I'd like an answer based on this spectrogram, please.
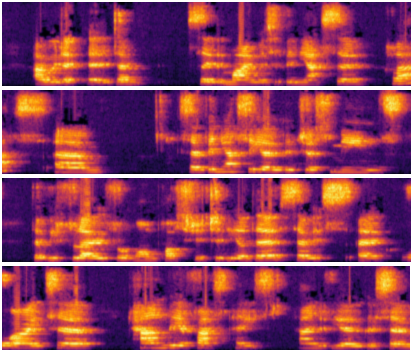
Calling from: Eastleigh, South East England, United Kingdom; I'm in Eastleigh, but I teach around Eastleigh, Chelmsford, Hedgend, all those sorts of places around here.

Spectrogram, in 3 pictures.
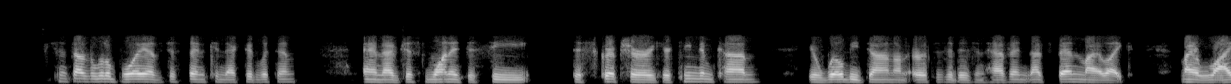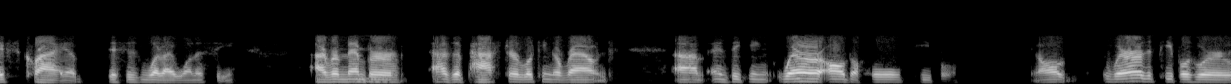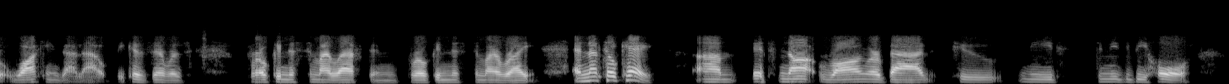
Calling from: Portland, Oregon, United States; We still have daylight. I'm in Portland, Oregon. Technically

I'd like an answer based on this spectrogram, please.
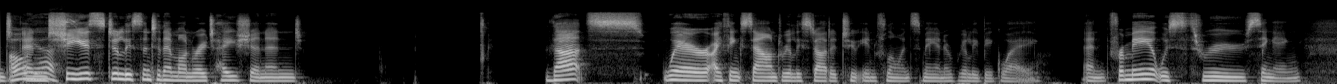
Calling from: Melbourne, Victoria, Australia; Yeah, I'm checking in from Melbourne, Australia, and it's really great

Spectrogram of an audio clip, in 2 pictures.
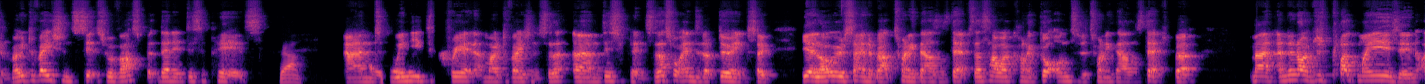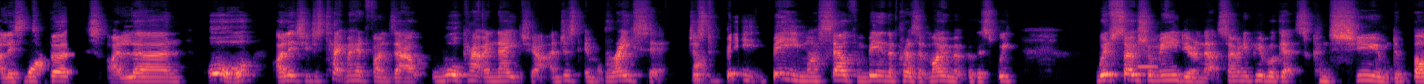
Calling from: South East England, United Kingdom; Yeah, UK, right uh, south of England.

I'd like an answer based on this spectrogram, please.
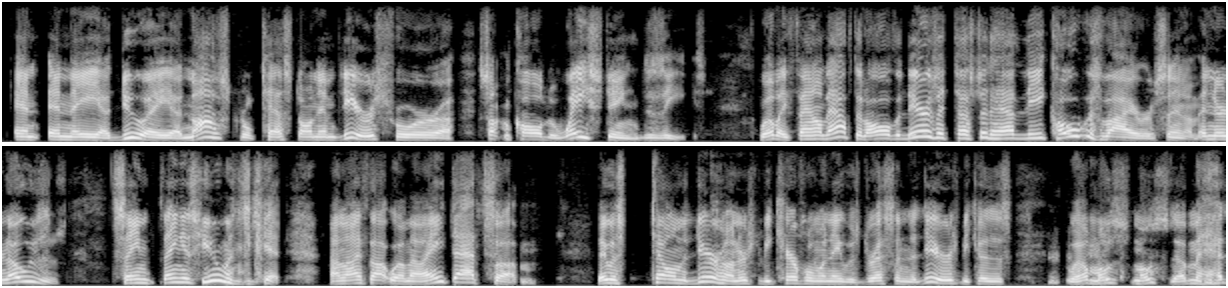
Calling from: Quincy, Illinois, United States; Quincy, Illinois.

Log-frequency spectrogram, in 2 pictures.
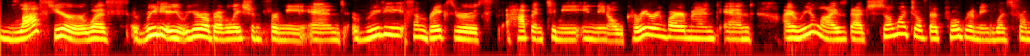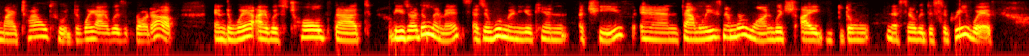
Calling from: Los Angeles, California, United States; I am in LA, Los Angeles, okay. California.

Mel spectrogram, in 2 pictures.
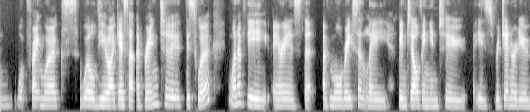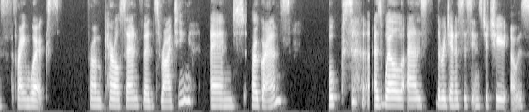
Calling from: New South Wales, Australia; I am joining from Darawal country here on the south coast of New South Wales. It's a beautiful part of Australia where the escarpment meets the ocean.

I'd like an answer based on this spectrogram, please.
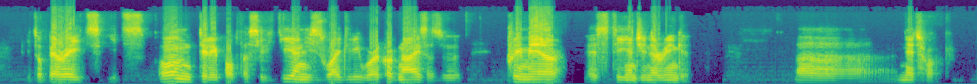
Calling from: Lyon, Auvergne-Rhône-Alpes, France; I'm Director of Technology and Standard at ATEME, and I'm streaming from Lyon, France.

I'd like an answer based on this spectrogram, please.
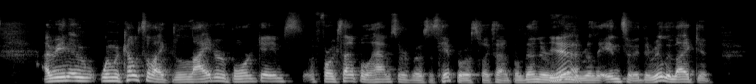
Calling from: Sweden; I'm joining you from Sweden. I was about to say cold Sweden, but right now it's actually quite hot.

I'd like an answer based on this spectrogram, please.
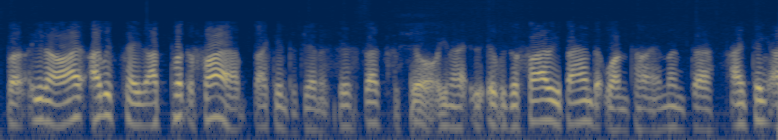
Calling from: London, United Kingdom; I'm calling from London, England.

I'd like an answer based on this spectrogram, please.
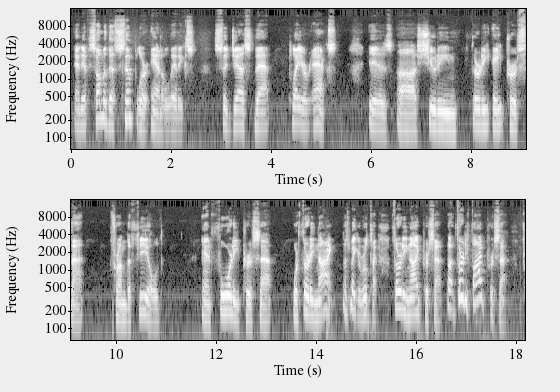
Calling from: Philadelphia, Pennsylvania, United States; I'm calling you from Philadelphia

